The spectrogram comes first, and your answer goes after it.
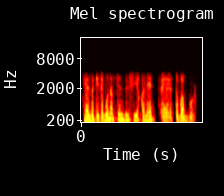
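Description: Talking very fast in a mid-range voice, this Egyptian-accented woman keeps her intonation mostly level. As a religious teacher answering viewers live, she comes across as firm and motherly, blessing every questioner by name, over a narrow, phone-like recording.

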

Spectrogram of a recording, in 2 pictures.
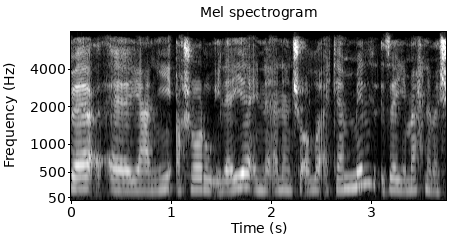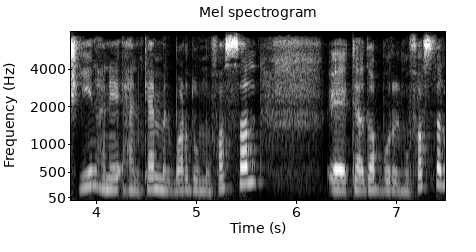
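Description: A woman's voice: fairly low pitch, darkish tone. A woman with an Egyptian Arabic accent giving a live online religious lesson to a women's group, chatty and affectionate, blessing her students by name. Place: home, live video stream.

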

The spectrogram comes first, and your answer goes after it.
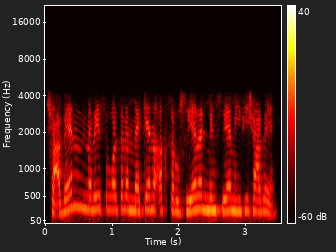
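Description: A woman's voice: on the high side, fairly even intonation, very fast. A woman with an Egyptian accent, a religious teacher answering viewers' questions in a live session, firm and motherly, blessing each asker by name. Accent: Egyptian Arabic. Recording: phone-like narrow sound.

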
